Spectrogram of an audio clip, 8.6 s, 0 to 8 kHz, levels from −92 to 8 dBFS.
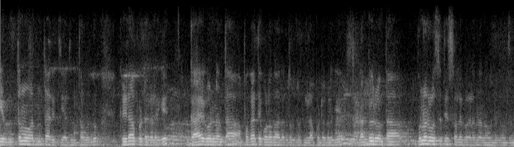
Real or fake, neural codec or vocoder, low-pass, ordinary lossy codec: real; none; 7.2 kHz; Opus, 16 kbps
